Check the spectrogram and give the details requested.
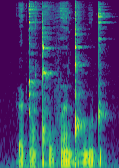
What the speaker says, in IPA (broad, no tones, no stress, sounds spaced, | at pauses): ɽ ɐ ʈ ɔ̃ ǃʰ o f ɐ̃ ɡ͡ǃ ə ŋ u ʈ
